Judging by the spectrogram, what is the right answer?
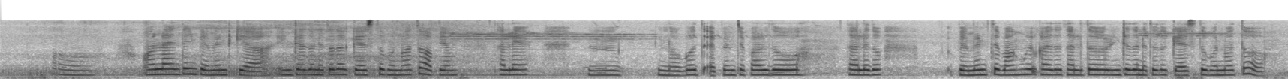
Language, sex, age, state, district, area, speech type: Santali, female, 18-30, West Bengal, Purba Medinipur, rural, spontaneous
